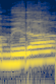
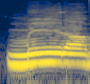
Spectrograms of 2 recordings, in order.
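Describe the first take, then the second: First: Said in the usual way. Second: "मेरा" drawn out as me-raa; beginner's reading of "मेरा" as me, raa; sounded out by syllable. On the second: Shown as a demonstration. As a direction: stretch both syllables of "मेरा". Teacher sounds out, then reads whole.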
